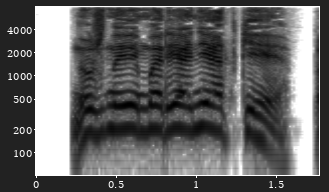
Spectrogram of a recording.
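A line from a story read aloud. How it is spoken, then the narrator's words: Shout. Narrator (Russian): прокричал кто-то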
